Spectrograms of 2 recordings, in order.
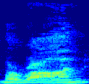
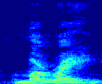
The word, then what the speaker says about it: murrain: It's pronounced two different ways. It's pronounced Maran and it's also pronounced murrain.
